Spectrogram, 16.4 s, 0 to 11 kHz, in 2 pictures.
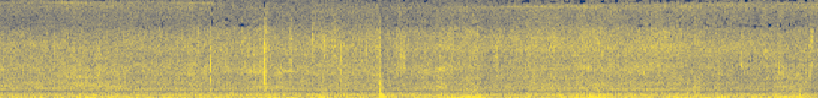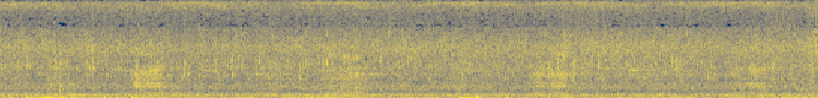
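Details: Bees at a newly set-up hive, recorded on 28 September 2018: a steady, low droning hum runs throughout, partly masked by heavy low wind rumble and microphone buffeting, with a brief sharp click near the four-second mark.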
